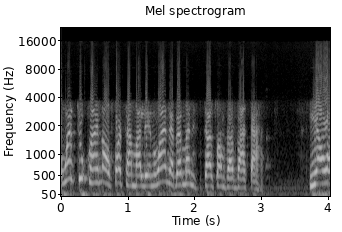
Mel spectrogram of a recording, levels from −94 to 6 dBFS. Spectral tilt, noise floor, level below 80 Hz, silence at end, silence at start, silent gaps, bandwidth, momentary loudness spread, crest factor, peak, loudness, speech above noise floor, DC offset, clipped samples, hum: -4 dB/octave; -62 dBFS; -48 dBFS; 0 s; 0 s; none; 16 kHz; 4 LU; 12 dB; -16 dBFS; -28 LUFS; 34 dB; under 0.1%; under 0.1%; none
